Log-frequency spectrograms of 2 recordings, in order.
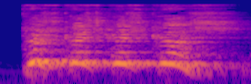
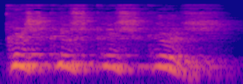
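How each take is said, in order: First: It is yelled very loudly. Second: It is said weakly and quietly.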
